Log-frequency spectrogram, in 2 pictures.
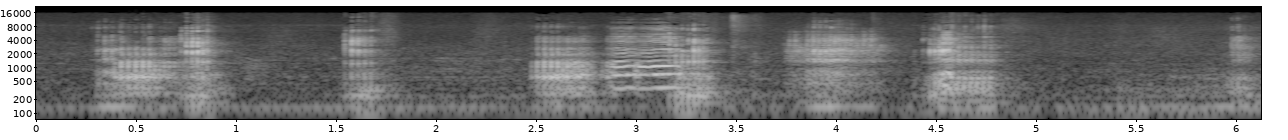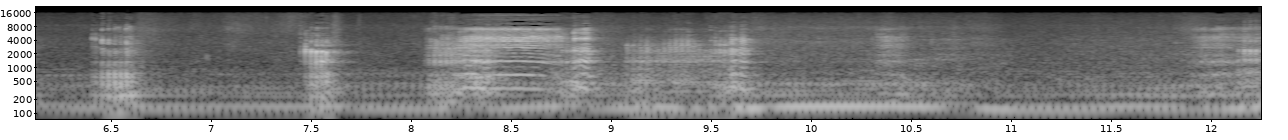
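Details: Pig in Indonesia oinking, breathing and eating: scattered short grunts, a couple of longer wavering squeals, then a steady low hum of snuffling and chewing toward the end.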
